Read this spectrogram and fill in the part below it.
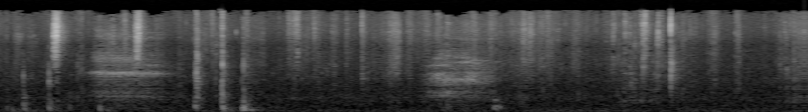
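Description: Cards rustle as a deck is shuffled.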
